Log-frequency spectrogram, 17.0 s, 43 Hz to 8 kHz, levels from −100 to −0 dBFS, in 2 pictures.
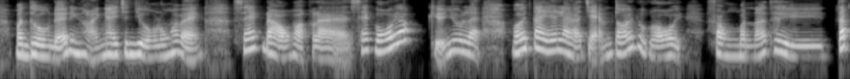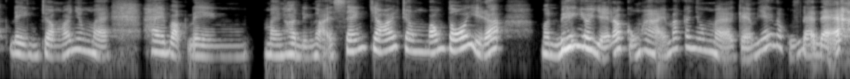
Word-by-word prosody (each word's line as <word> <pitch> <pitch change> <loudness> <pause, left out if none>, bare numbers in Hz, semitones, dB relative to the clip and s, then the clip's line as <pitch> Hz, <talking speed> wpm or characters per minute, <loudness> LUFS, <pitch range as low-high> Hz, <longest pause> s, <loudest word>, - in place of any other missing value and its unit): Mình 220 -2 +2
thường 205 -4 +1
để 175 +4 +3
điện 255 -2 -2
thoại 235 -7 -5
ngay 225 +3 0
trên 230 0 -2
giường 215 -5 0
luôn 200 +4 -5
á 265 - -1
bạn, - - +1 0.3
sát 320 +3 -1
đầu 185 -9 +4
hoặc 185 -2 -2
là 170 -2 -1
sát 295 +1 -5
gối 290 +6 +3
á, - - +7 0.3
kiểu 455 0 -1
như 280 +1 -3
là, 240 -4 0 0.3
với 255 +6 +3
tay 320 -4 +3
á 285 - 0
là 250 -10 +1
chạm 200 +4 -3
tới 245 +7 +1
được 360 - -5
rồi. 195 +2 -1 0.3
Phòng 210 -4 -1
mình 200 -1 -4
á 205 +6 -2
thì 195 -8 -3
tắt - - +5
đèn 220 -4 -5
trần 200 -3 -2
á 230 - -1
nhưng 300 -3 -5
mà 190 -5 -1 0.4
hay 260 -2 0
bật 220 -4 +1
đèn 195 -2 -6 0.4
màn 210 -2 -4
hình 225 0 -1
điện 185 -1 -10
thoại - - -2
sáng 285 +4 0
chói 305 0 +3
trong 275 -5 -3
bóng 265 +6 +3
tối 315 +4 +6
vậy - - 0
đó. - - +6 0.4
Mình 225 -3 -2
biết 340 +6 +7
như 345 -5 +5
vậy 180 - +2
nó - - +5
cũng 255 - -5
hại 255 -5 -1
mắt 315 +5 -4
á, 360 - -3
nhưng 305 -4 -6
mà - - 0
cảm 170 +1 -2
giác 335 +9 -2
nó 375 - -3
cũng 355 - -11
đã - - +1
đã - - +7
240 Hz, 245 wpm, -22 LUFS, 205-295 Hz, 0.4 s, á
